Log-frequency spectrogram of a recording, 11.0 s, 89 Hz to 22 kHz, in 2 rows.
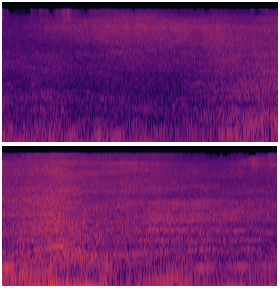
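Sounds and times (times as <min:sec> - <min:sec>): low traffic rumble: 0:00.0 - 0:11.0
vehicle engine passing by: 0:04.2 - 0:11.0.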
